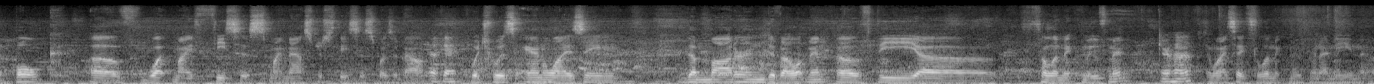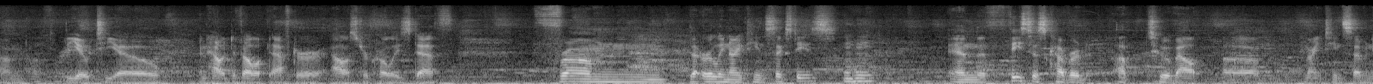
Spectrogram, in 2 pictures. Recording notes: We recorded this episode at Hopworks Urban Brewery. We recorded this episode at Hopworks Urban Brewery and tried a number of their beers.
